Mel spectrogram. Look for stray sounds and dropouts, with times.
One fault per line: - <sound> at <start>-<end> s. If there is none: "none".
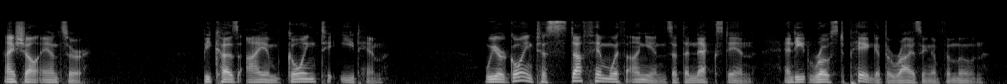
none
